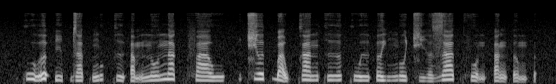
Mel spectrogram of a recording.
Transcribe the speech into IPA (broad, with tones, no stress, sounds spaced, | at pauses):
k w ṵ˧˥ ə̯ ʔ i˨˩ p̚ z a˨˩ t̚ ŋ u˨˦ k ɨ˧˩ ʔ a̰˧˨ m n o˨˦ n a˦˥ k̚ f a˧ w | t͡ɕ əː˦˥ t̚ ɓ a̰˧˨ w k a˧ n k ɨ˨˦ ə̯ k w ɨ˨˦ ʔ ə˧ j ŋ o˧ t͡ɕ i˨˩ ə̯ z a˦˥ t̚ f o̰˧˨ n ʔ a̰˧˨ ŋ ʔ ə̰˧˨ m ʔ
